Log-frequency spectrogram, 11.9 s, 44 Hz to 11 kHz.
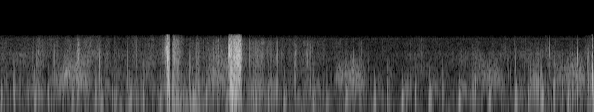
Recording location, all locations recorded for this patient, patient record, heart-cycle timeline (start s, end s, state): pulmonary valve (PV)
aortic valve (AV)+pulmonary valve (PV)+tricuspid valve (TV)+mitral valve (MV)
#Age: Child
#Sex: Female
#Height: 112.0 cm
#Weight: 22.3 kg
#Pregnancy status: False
#Murmur: Present
#Murmur locations: pulmonary valve (PV)+tricuspid valve (TV)
#Most audible location: pulmonary valve (PV)
#Systolic murmur timing: Holosystolic
#Systolic murmur shape: Plateau
#Systolic murmur grading: I/VI
#Systolic murmur pitch: Low
#Systolic murmur quality: Blowing
#Diastolic murmur timing: nan
#Diastolic murmur shape: nan
#Diastolic murmur grading: nan
#Diastolic murmur pitch: nan
#Diastolic murmur quality: nan
#Outcome: Abnormal
#Campaign: 2015 screening campaign
0.00	7.47	unannotated
7.47	7.58	S1
7.58	7.72	systole
7.72	7.82	S2
7.82	8.01	diastole
8.01	8.14	S1
8.14	8.28	systole
8.28	8.38	S2
8.38	8.56	diastole
8.56	8.68	S1
8.68	8.83	systole
8.83	8.90	S2
8.90	9.14	diastole
9.14	9.28	S1
9.28	9.42	systole
9.42	9.54	S2
9.54	9.75	diastole
9.75	9.85	S1
9.85	10.01	systole
10.01	10.08	S2
10.08	10.27	diastole
10.27	10.38	S1
10.38	11.89	unannotated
